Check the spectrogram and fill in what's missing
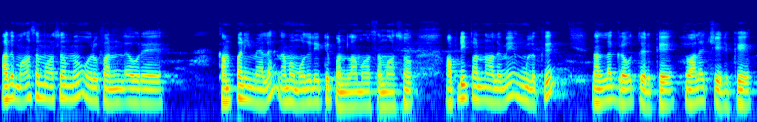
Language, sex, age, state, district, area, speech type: Tamil, male, 18-30, Tamil Nadu, Dharmapuri, rural, spontaneous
